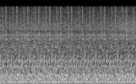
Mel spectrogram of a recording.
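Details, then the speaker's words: Ford 3000 three-cylinder diesel tractor, started after wiring a new universal ignition switch, fuel on, PTO off, transmission in neutral: even, steady diesel chatter at idle with regular firing beat, no misses or knocks; normal idle. "Fuel is on. PTO is off. Transmission is neutral. Let's crank it. Like a clock. Beautiful."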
